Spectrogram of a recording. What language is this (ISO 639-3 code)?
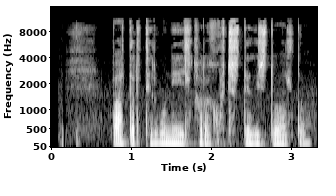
mon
